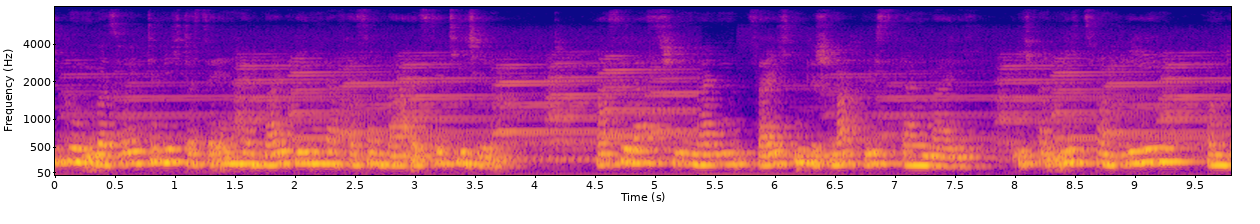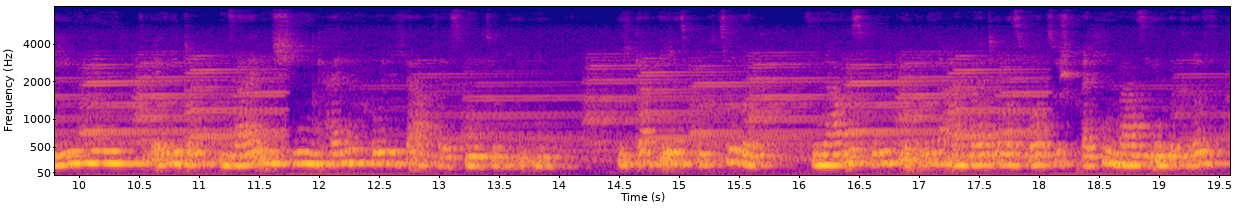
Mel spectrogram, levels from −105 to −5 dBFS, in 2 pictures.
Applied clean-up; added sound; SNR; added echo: none; Keyboard (musical); 18 dB; reverberation time 0.7 s.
